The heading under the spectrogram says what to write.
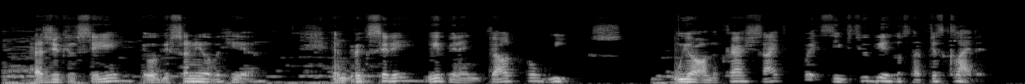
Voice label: weatherman reporter anchor and announcer testlines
